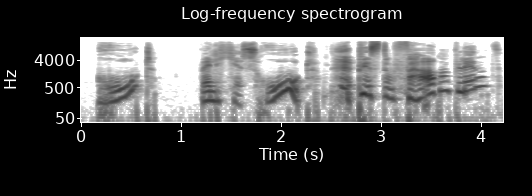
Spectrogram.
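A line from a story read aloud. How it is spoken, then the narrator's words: Giggling. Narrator (German): kichert Flora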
